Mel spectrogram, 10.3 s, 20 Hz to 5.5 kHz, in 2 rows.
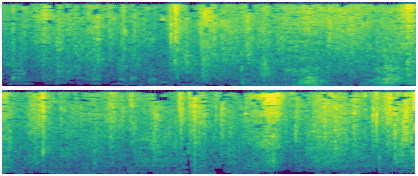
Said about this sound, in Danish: Vi er så venlige at blade om til Ruths bog, kapitel 3.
